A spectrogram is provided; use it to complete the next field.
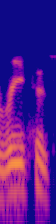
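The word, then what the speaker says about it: rhesus: s u s yeah Reese is like Reese's peanut butter cups is the way it's pronounced but it's spelled like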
